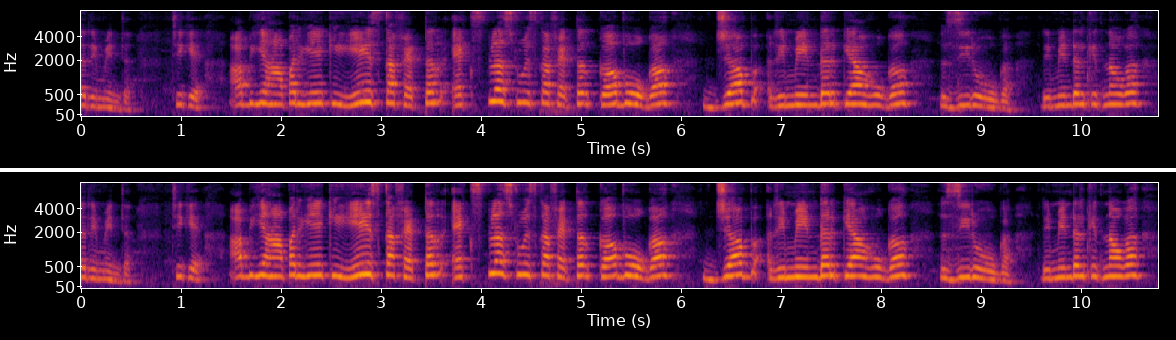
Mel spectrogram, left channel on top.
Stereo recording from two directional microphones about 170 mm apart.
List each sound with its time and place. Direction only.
0.0 s a woman's voice: 40° right (ahead or behind)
